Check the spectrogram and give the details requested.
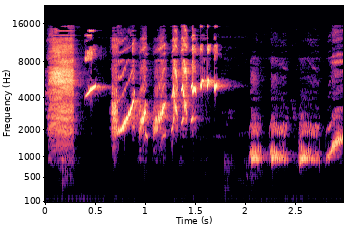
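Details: Caged competition-class white-rumped shama from Sragen singing vigorously: a dense burst of high buzzy notes and fast slurred whistles, then a string of lower, repeated mellow whistles.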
